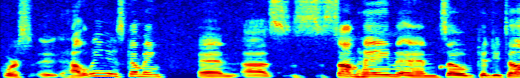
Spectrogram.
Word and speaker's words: Samhain: I want to tell you first, it's pronounced Samhain. – Samhain, thank you. – Samhain, yeah. – There we go, appreciate it. – It's Irish Gaelic, which is like, it's like French. They have a whole bunch of different letters and words that they don't say. – There you go. – So, and then they have some that are pronounced differently.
